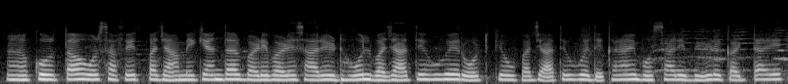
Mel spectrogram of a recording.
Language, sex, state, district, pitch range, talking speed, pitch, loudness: Hindi, female, Madhya Pradesh, Bhopal, 205-225 Hz, 185 wpm, 215 Hz, -15 LUFS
